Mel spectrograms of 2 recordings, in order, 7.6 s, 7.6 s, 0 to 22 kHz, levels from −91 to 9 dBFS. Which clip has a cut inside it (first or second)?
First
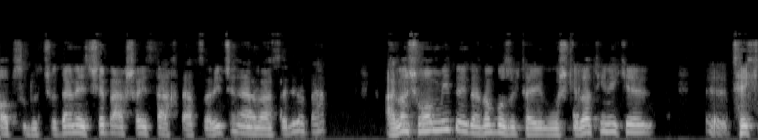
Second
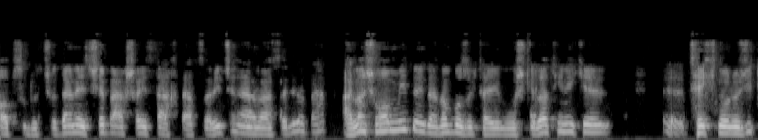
second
